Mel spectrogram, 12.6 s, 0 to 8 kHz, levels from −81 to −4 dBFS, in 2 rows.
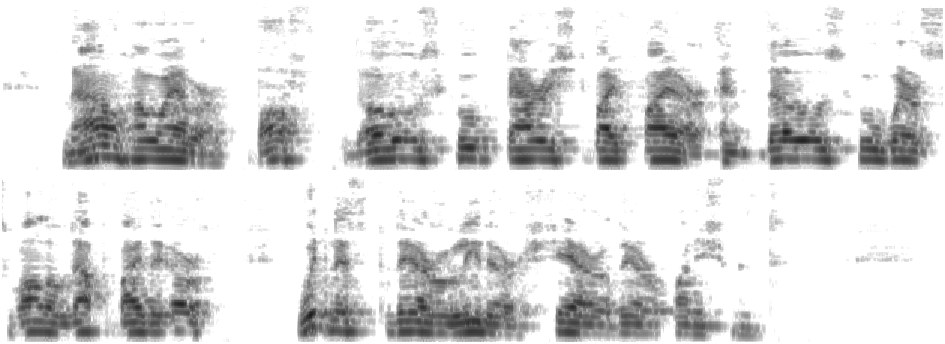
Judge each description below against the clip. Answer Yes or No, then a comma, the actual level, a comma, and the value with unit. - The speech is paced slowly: Yes, slow, 110 wpm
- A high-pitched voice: No, low, 125 Hz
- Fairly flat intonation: Yes, narrow, 2.2 semitones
